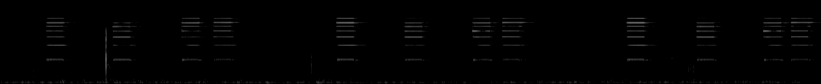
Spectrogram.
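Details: MJX Bugs 3 drone left minutes without a connected transmitter: short high-pitched beep bursts in ones and twos about every second in a quiet room; lost-signal locator warning.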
